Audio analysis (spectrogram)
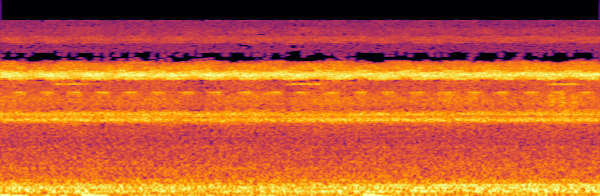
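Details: Summer-night crickets in the countryside: a continuous high-pitched trill holding two steady bands throughout, even in loudness, with a faint low rumble underneath.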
